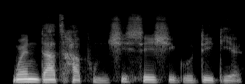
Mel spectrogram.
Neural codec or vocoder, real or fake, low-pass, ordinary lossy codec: codec, 24 kHz, 0.9 kbps, WavTokenizer, medium speech release version 2; fake; 10.8 kHz; none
